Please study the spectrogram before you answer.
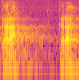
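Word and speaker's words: קָרָא: hebreo, ¿verdad?, se dice, en vez de decir cara, solo se le pone el acento en la A final, cara.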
